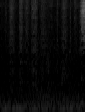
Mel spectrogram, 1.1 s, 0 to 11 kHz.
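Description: Marker or chalk writing on a board during a class 10 trigonometry lesson in Hindi, a steady soft scratching that runs throughout with a slightly louder stroke at the end, no talk over it.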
